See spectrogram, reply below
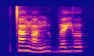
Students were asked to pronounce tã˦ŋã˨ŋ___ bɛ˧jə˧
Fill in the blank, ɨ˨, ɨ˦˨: ɨ˦˨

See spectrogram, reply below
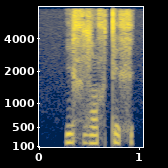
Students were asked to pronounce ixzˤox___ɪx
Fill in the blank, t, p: t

